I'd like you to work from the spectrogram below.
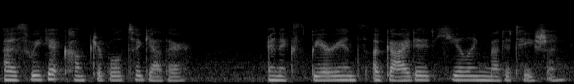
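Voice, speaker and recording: A woman leading a guided meditation in a hushed, soothing way, with long pauses and soft, breathy phrase endings. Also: medium pitch, level tone. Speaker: meditation guide and Reiki practitioner. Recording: dull lo-fi with faint background noise.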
